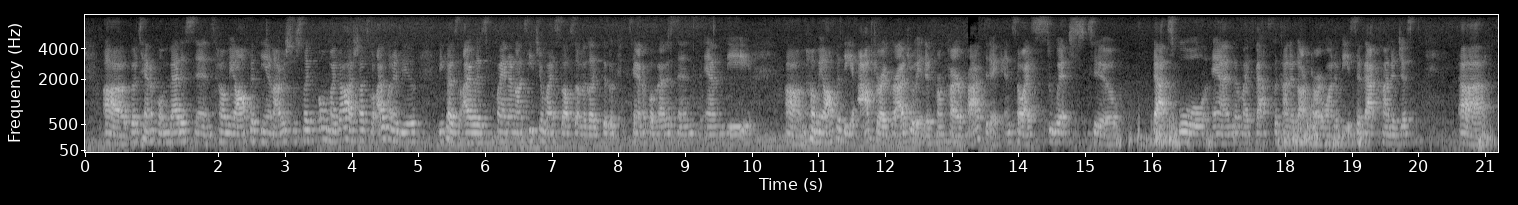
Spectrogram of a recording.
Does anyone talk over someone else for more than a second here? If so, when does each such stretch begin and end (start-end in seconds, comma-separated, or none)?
none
